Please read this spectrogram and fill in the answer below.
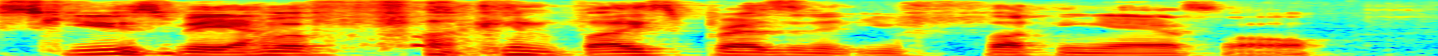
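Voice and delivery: sudden, fired-up, excited outburst, all worked up. Retelling a character's retort after being called D-girl: imitating an excited outburst. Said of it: "the only time she got excited about anything".

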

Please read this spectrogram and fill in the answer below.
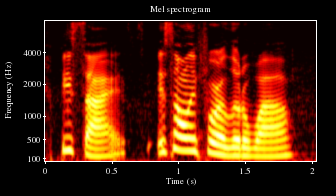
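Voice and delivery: ordinary talk

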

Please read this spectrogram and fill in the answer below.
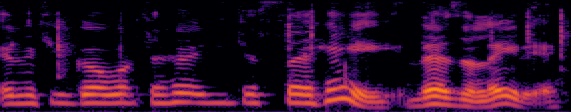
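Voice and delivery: pitched way up, hammy and funny. Quoting the lead of the movie The Ladies' Man giving advice: The Ladies' Man impression. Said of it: "that movie, The Ladies' Man".

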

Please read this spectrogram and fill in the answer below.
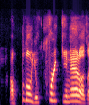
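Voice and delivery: put-on New York accent. Retelling what a guy shouted during a standoff, in a heavy New York accent. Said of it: "everyone knows that New York accent".

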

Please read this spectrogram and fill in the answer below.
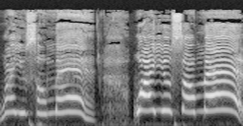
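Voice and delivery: very high, loud, stretched-out, drawn-out scream. Retelling how the mc at a spoken word show kept screaming: imitating someone screaming. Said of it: "the M C kept screaming".

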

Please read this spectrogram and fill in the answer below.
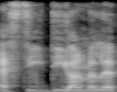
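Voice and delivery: normal talking voice

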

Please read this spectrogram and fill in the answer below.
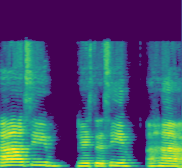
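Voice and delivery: very slow, smug, cocky, insolent, arrogant drawl. Retelling a story, acting out Menor's reply to the king: imitating Menor's insolent, arrogant tone. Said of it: "así como bien, bien desolente y prepotente".

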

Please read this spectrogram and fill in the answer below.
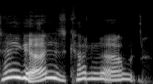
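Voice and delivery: put-on squeaky, very high, loud, cracking cartoon teenager voice. Describing a teenage referee at a wrestling event: young Shane McMahon impression. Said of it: "He talked like the teenager from The Simpsons".

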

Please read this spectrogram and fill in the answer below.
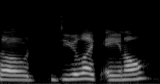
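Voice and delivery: mock deadpan, dead-serious tone. Retelling a date's question at a bar: imitating a dead-serious question. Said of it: "he's dead serious".

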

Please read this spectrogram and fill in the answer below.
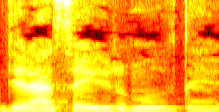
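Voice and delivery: ordinary talk

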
